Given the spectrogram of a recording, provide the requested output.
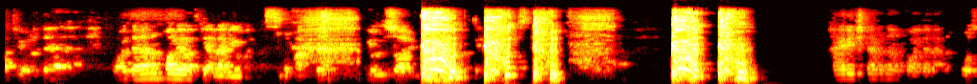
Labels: {"expert_labels": [{"quality": "ok", "cough_type": "unknown", "dyspnea": false, "wheezing": false, "stridor": false, "choking": false, "congestion": false, "nothing": true, "diagnosis": "lower respiratory tract infection", "severity": "mild"}]}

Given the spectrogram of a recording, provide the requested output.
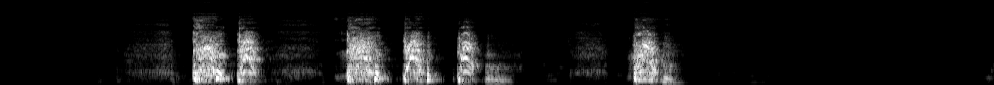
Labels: {"expert_labels": [{"quality": "ok", "cough_type": "unknown", "dyspnea": false, "wheezing": false, "stridor": false, "choking": false, "congestion": false, "nothing": true, "diagnosis": "lower respiratory tract infection", "severity": "mild"}]}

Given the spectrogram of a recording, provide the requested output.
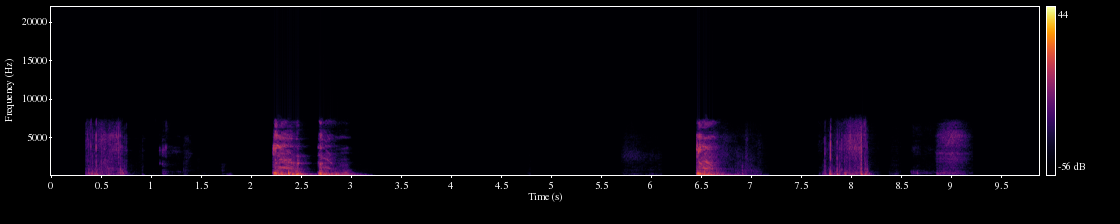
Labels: {"expert_labels": [{"quality": "ok", "cough_type": "wet", "dyspnea": false, "wheezing": false, "stridor": false, "choking": false, "congestion": true, "nothing": false, "diagnosis": "lower respiratory tract infection", "severity": "mild"}], "age": 22, "gender": "male", "respiratory_condition": false, "fever_muscle_pain": false, "status": "COVID-19"}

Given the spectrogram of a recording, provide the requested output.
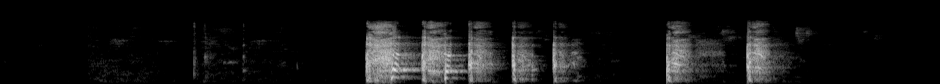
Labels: {"expert_labels": [{"quality": "good", "cough_type": "dry", "dyspnea": false, "wheezing": false, "stridor": false, "choking": false, "congestion": false, "nothing": true, "diagnosis": "obstructive lung disease", "severity": "severe"}], "gender": "female", "respiratory_condition": false, "fever_muscle_pain": false, "status": "healthy"}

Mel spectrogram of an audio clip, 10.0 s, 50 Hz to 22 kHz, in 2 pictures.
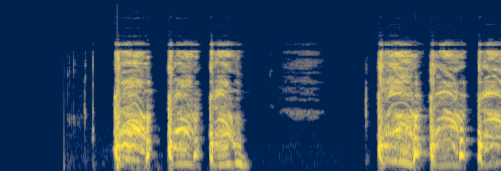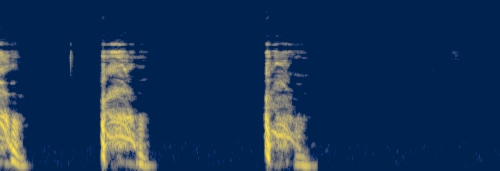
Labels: {"expert_labels": [{"quality": "good", "cough_type": "dry", "dyspnea": false, "wheezing": false, "stridor": false, "choking": false, "congestion": false, "nothing": true, "diagnosis": "upper respiratory tract infection", "severity": "mild"}], "age": 37, "gender": "female", "respiratory_condition": false, "fever_muscle_pain": false, "status": "symptomatic"}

